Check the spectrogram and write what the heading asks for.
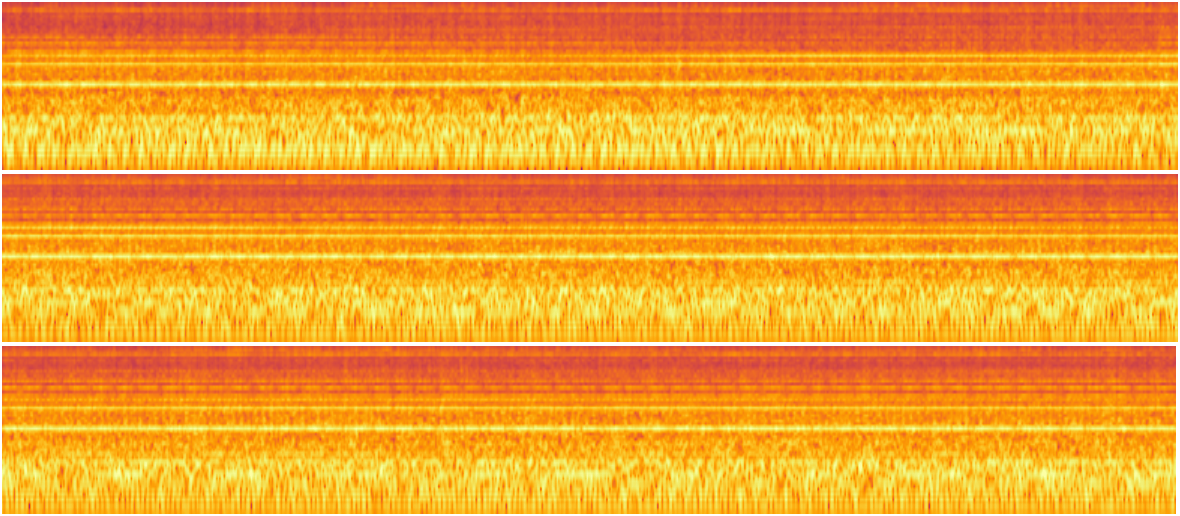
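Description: Helicopter heard from on board in flight: a steady engine whine over the fast low beat of the rotor, running evenly.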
